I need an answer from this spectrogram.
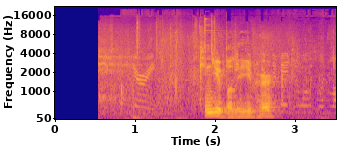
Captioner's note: chuckles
